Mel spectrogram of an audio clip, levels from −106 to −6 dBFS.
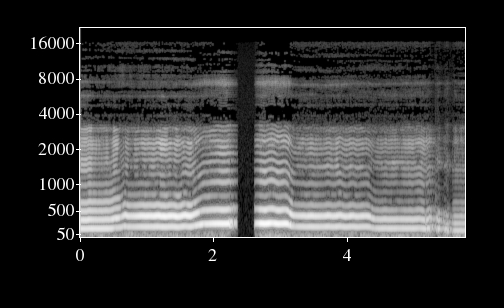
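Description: Music with AAC frame loss with concealment: the decoder loses frames from 2.22 to 2.68 s, then in short scattered runs of up to about a tenth of a second from 5.17 to 5.60 s. It rebuilds the missing audio from the last good spectrum, so each gap sounds smeared or noisy.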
